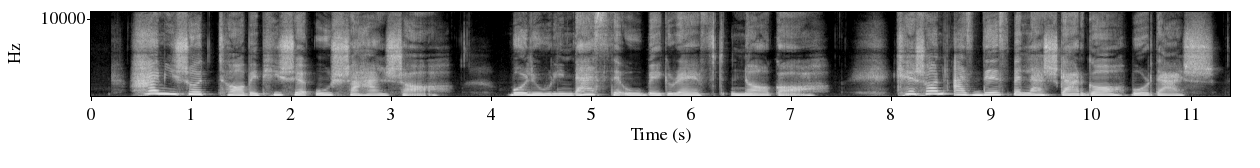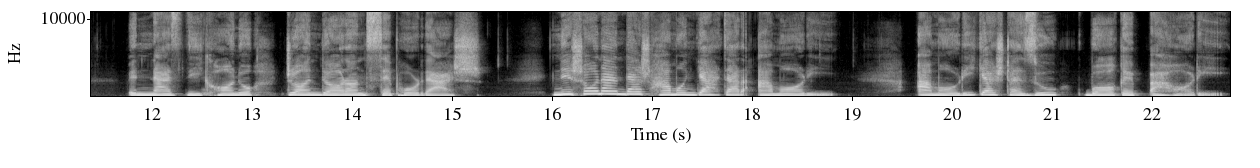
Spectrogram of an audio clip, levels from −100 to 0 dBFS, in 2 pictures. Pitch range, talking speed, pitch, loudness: 175-240 Hz, 90 wpm, 190 Hz, -19 LUFS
